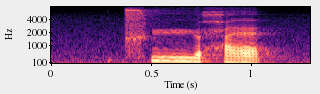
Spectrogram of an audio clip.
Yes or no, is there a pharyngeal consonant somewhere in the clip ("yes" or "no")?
yes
